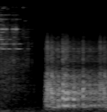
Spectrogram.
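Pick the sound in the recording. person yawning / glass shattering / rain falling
glass shattering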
